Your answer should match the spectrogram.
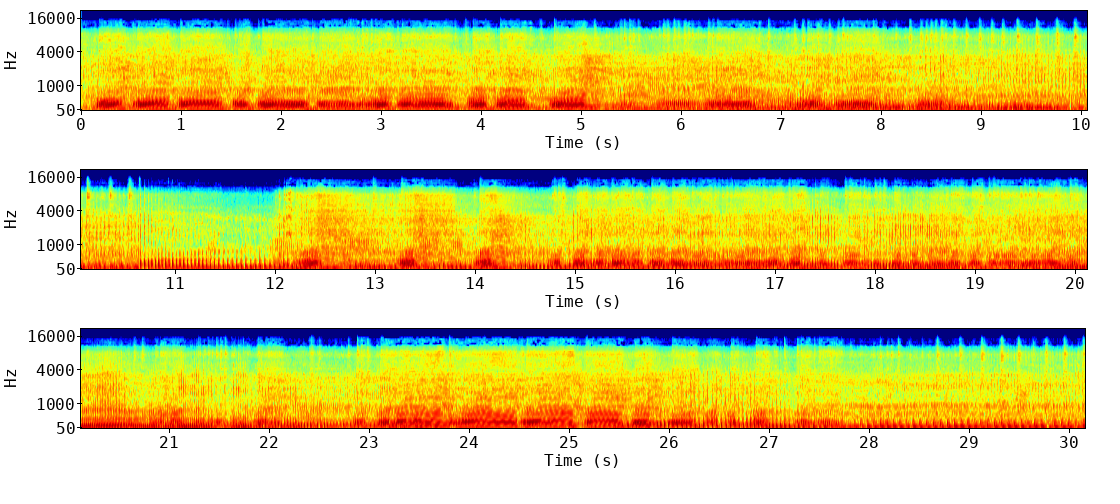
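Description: Dirt bike engine on a rough trail climb, the throttle opened and closed again and again so the pitch keeps rising and falling. It eases off briefly about eleven seconds in and settles to a steadier, lower running note near the end.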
